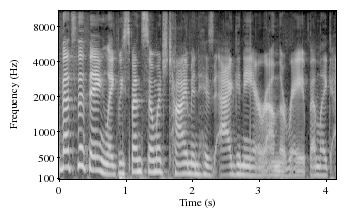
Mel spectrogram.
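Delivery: usual speaking voice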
